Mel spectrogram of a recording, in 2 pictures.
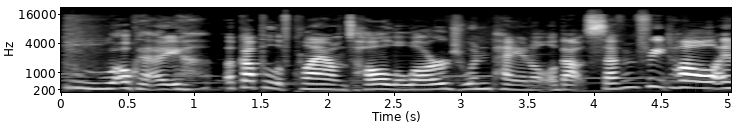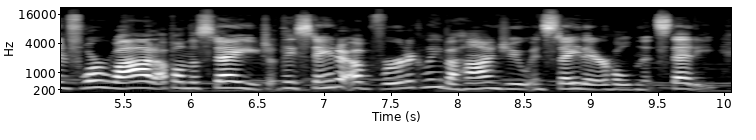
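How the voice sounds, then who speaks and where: A woman with a fairly high voice plays through a story game on stream. She narrates the on-screen text and drops in casual reactions of her own, with faint music underneath. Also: normal speed, few pauses, a bit bright. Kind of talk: video game playthrough, reading text aloud with casual reactions.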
